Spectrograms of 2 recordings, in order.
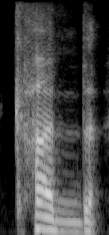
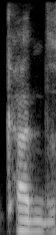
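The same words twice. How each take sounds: First: The word is said slowly and distinctly. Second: The word is said quickly and unclearly. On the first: The speaker calls it right. "that's a better way to pronounce it" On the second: The speaker calls it wrong. "I should say that a little more clearly so nobody mishears me"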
